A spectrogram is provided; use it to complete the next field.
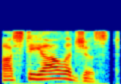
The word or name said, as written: osteologist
